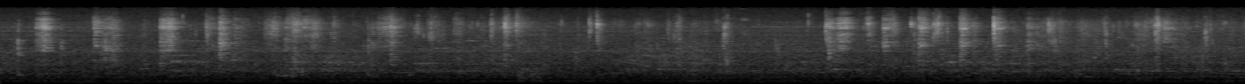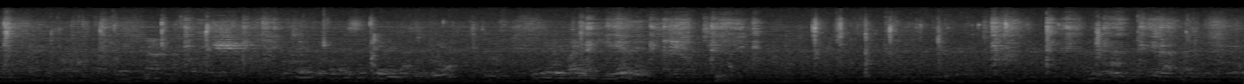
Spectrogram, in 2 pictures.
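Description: Fingers squish and mix rice pilaf on a plate close up.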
